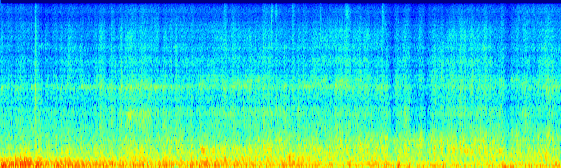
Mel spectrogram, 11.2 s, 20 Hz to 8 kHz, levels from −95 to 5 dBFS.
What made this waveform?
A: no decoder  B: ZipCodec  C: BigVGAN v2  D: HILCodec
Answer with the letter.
B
